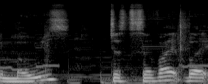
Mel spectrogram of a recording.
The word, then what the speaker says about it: Moze: talk about probably the weakest of the characters mosa that's how they say it and I will I I'm probably going say moose just site but it's pronounced mosa which is kind of weird um well you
